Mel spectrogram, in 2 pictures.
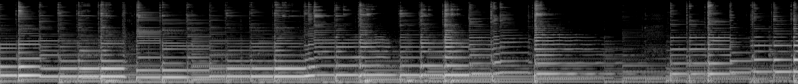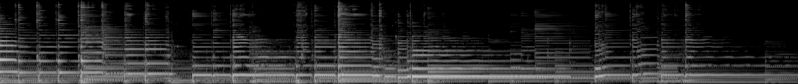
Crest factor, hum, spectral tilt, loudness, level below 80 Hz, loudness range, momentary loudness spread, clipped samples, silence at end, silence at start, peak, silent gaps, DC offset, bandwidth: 18 dB; none; -5 dB/octave; -22 LUFS; -60 dBFS; 8 LU; 15 LU; under 0.1%; 0 s; 0 s; -4 dBFS; none; under 0.1%; over 20 kHz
